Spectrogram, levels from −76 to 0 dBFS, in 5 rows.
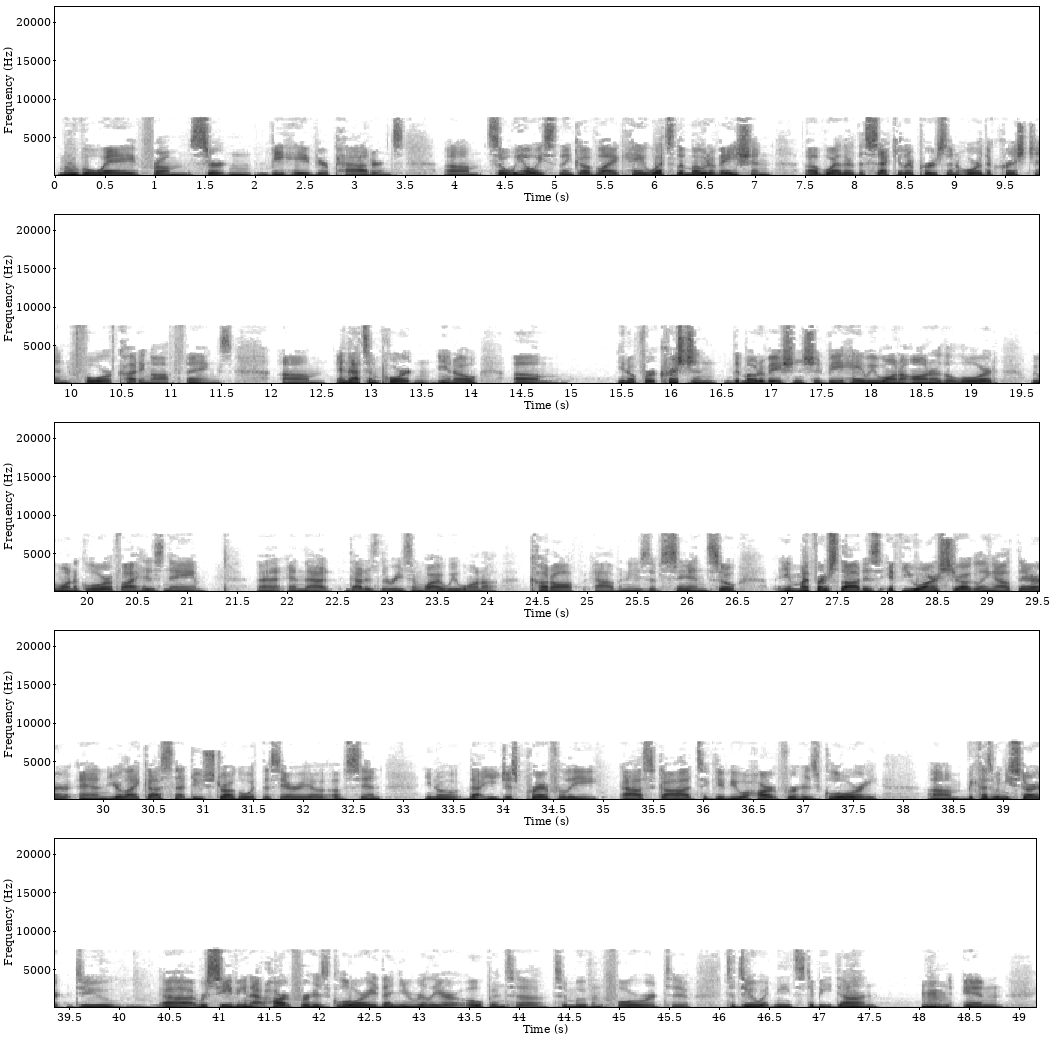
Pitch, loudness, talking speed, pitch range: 135 Hz, -18 LUFS, 175 wpm, 125-145 Hz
